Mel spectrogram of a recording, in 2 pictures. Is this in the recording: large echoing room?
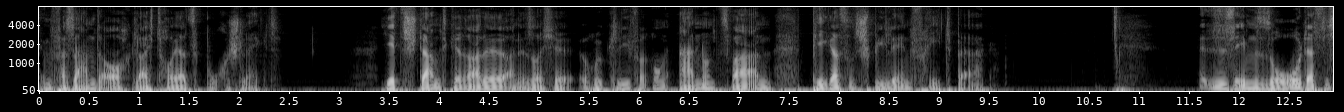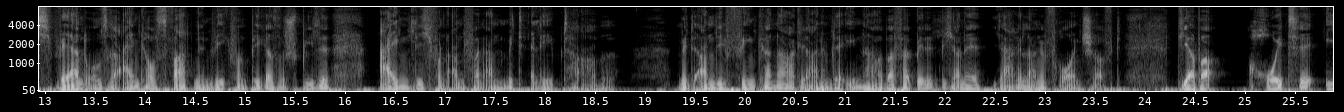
no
